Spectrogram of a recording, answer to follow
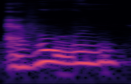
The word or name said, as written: Ahoon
